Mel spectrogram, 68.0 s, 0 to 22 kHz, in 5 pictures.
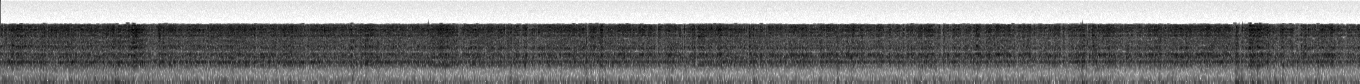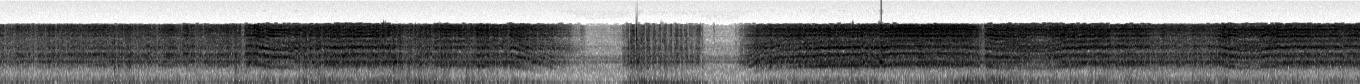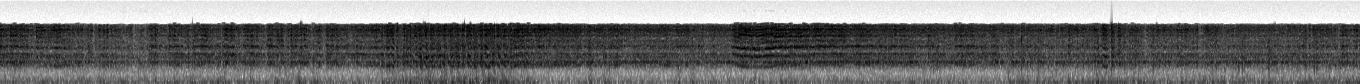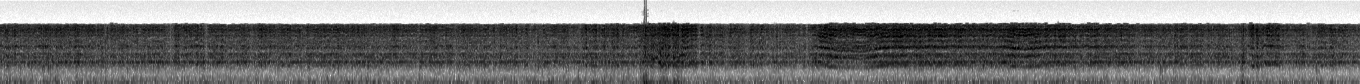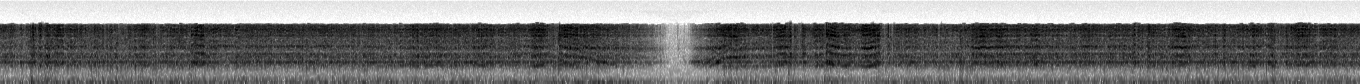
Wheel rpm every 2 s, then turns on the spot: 230, 240, 230, 230, 240, 230, 230, 230, 220, 120, 60, 210, 220, 230, 230, 230, 230, 230, 230, 230, 230, 230, 230, 230, 230, 230, 230, 230, 230, 230, 70, 210, 230, 230.
none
